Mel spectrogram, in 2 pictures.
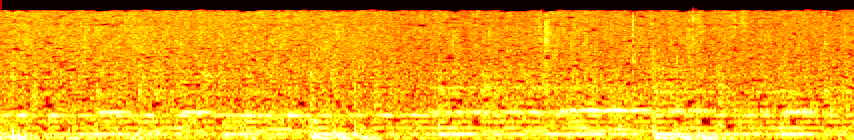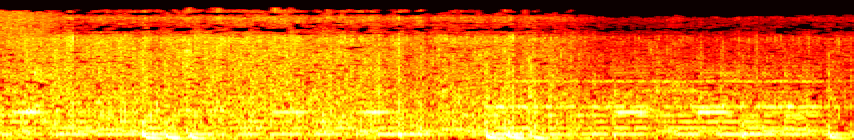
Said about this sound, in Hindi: दिन भर कभी झमाझम तो कभी रिमझिम बरसात।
